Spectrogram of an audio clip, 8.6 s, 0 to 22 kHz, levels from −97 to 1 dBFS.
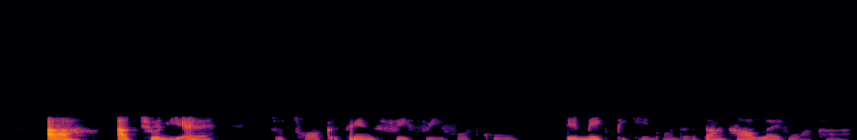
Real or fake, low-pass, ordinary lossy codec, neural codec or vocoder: real; 3.6 kHz; none; none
